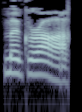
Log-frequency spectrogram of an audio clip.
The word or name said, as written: mcgraw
